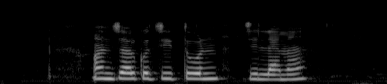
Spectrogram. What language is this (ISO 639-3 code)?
nep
